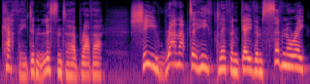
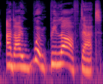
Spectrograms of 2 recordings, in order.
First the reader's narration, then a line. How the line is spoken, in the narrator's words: replied Heathcliff angrily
